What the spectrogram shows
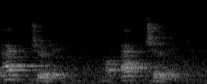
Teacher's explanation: typically with a schwa for the middle bit that looks as if it’s a diphthong in the dictionaries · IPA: [ˈækʧuli]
